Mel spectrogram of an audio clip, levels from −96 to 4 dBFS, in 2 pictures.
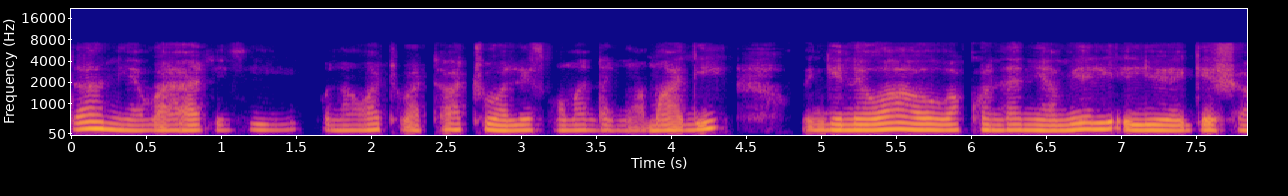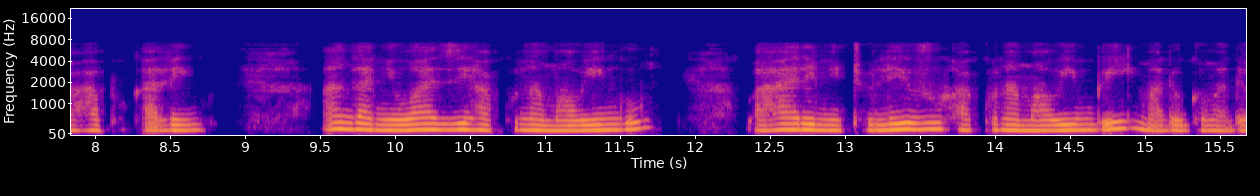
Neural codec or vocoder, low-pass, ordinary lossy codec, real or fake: codec, 16 kHz, 4.8 kbps, FACodec; 7.2 kHz; AAC, 32 kbps; fake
